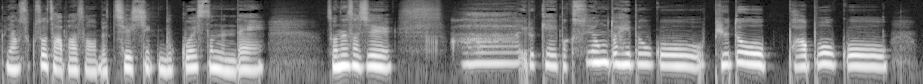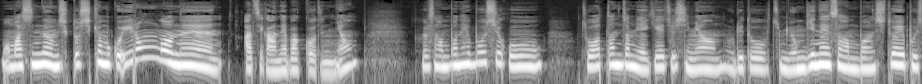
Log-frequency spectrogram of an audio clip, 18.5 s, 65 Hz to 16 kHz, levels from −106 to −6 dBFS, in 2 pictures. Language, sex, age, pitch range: Korean, female, 20-39, 195-255 Hz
